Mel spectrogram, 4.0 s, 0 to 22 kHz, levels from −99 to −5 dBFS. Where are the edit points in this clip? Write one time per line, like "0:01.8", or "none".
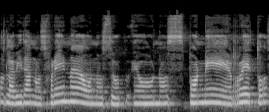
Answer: none

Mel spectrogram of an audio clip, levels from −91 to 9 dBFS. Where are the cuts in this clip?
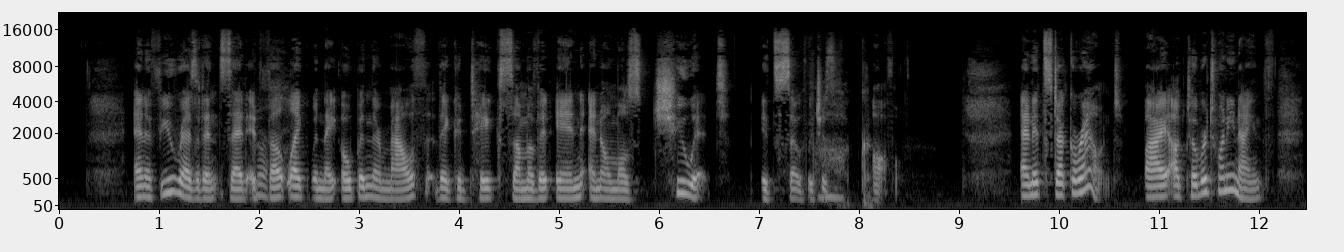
0:07.4

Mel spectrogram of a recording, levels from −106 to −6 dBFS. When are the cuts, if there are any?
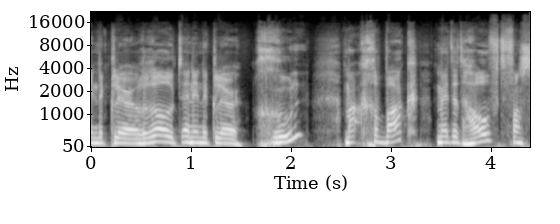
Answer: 0:02.7

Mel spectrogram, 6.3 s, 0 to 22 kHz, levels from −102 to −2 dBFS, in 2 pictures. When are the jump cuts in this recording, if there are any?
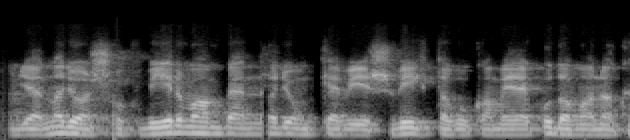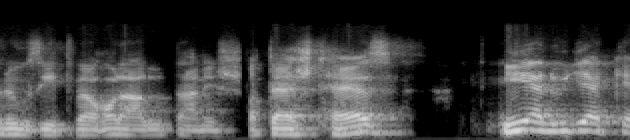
0:01.3
0:04.3

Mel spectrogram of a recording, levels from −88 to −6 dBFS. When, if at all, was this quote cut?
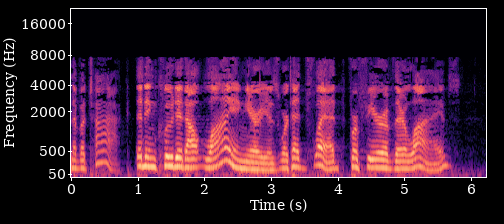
0:00.9
0:03.3
0:04.1

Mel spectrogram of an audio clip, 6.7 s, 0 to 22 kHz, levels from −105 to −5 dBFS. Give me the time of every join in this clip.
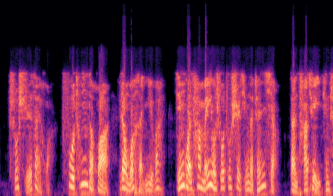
0:01.1
0:03.4
0:05.7

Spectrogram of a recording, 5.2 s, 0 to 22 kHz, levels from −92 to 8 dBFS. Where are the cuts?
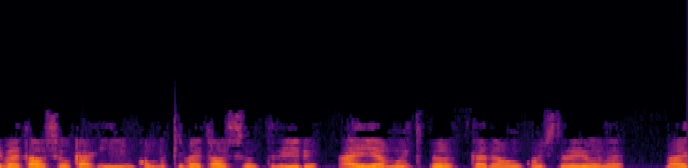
0:02.5

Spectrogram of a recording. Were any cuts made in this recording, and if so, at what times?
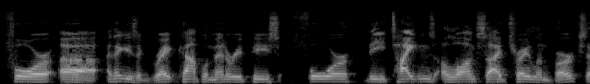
0:03.6

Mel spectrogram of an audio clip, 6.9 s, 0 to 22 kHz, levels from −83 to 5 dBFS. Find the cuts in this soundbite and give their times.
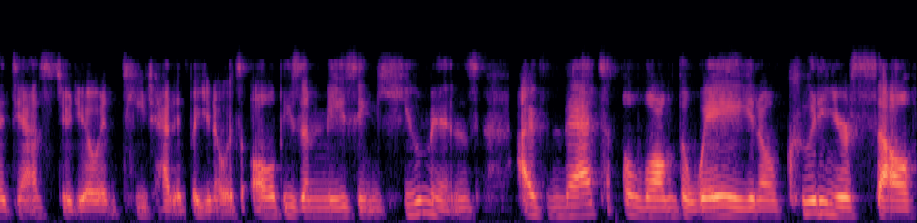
0:01.4
0:03.8

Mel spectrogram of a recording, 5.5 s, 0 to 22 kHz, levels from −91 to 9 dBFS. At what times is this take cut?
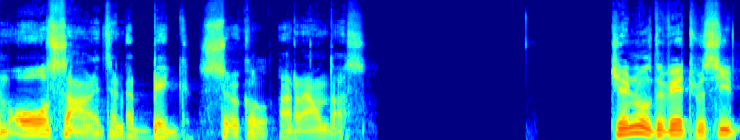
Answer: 0:00.9

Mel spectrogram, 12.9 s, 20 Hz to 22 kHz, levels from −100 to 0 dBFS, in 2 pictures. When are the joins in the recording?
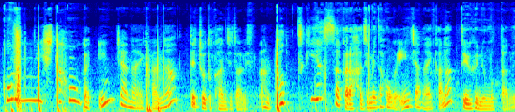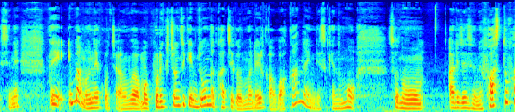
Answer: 0:02.3
0:05.7
0:12.0

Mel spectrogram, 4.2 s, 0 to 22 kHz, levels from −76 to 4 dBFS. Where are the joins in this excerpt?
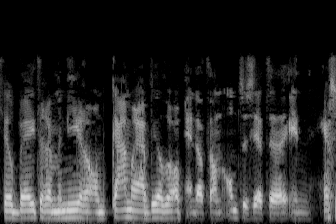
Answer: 0:02.3

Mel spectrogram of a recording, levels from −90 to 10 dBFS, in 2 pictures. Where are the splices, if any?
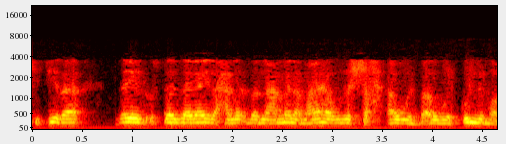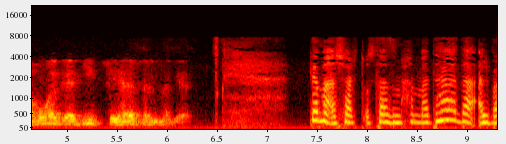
none

